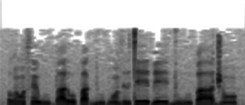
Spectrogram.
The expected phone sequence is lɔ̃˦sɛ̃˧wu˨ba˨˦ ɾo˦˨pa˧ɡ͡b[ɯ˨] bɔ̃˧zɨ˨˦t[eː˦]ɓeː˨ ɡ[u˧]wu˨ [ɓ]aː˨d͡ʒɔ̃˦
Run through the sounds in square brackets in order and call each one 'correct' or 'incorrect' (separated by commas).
incorrect, correct, correct, correct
